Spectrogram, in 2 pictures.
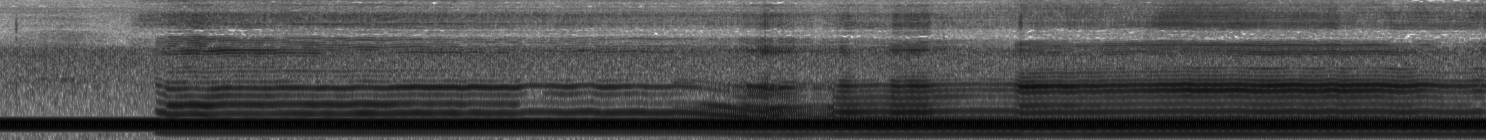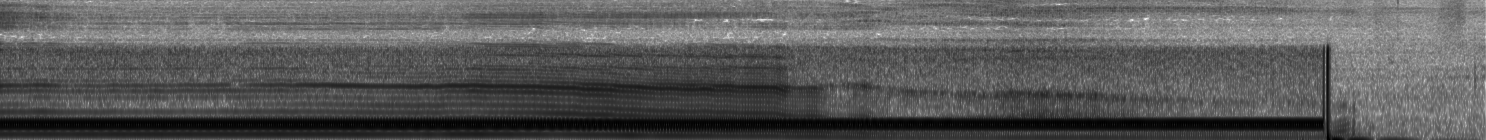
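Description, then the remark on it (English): A steady, unbroken telephone dial tone drones for about fourteen seconds beside a lower buzzy tone that slowly slides downward, then both cut off abruptly. “Let's just listen to this dial tone for a minute.”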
